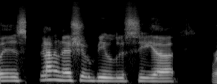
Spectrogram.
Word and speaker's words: Lucia: Her name is Lucia Fasano. Lucia. Right. So in Spanish, it would be Lucia.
